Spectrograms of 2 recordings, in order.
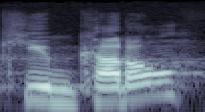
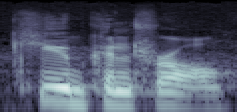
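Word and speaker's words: kubectl: the 1:9 release notes that it is not cube cuddle and he gave the canonical way to pronounce cube control so it's in the docs and so it's Canon I'd prefer to not hear cube cuddle ever again so this is how the test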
